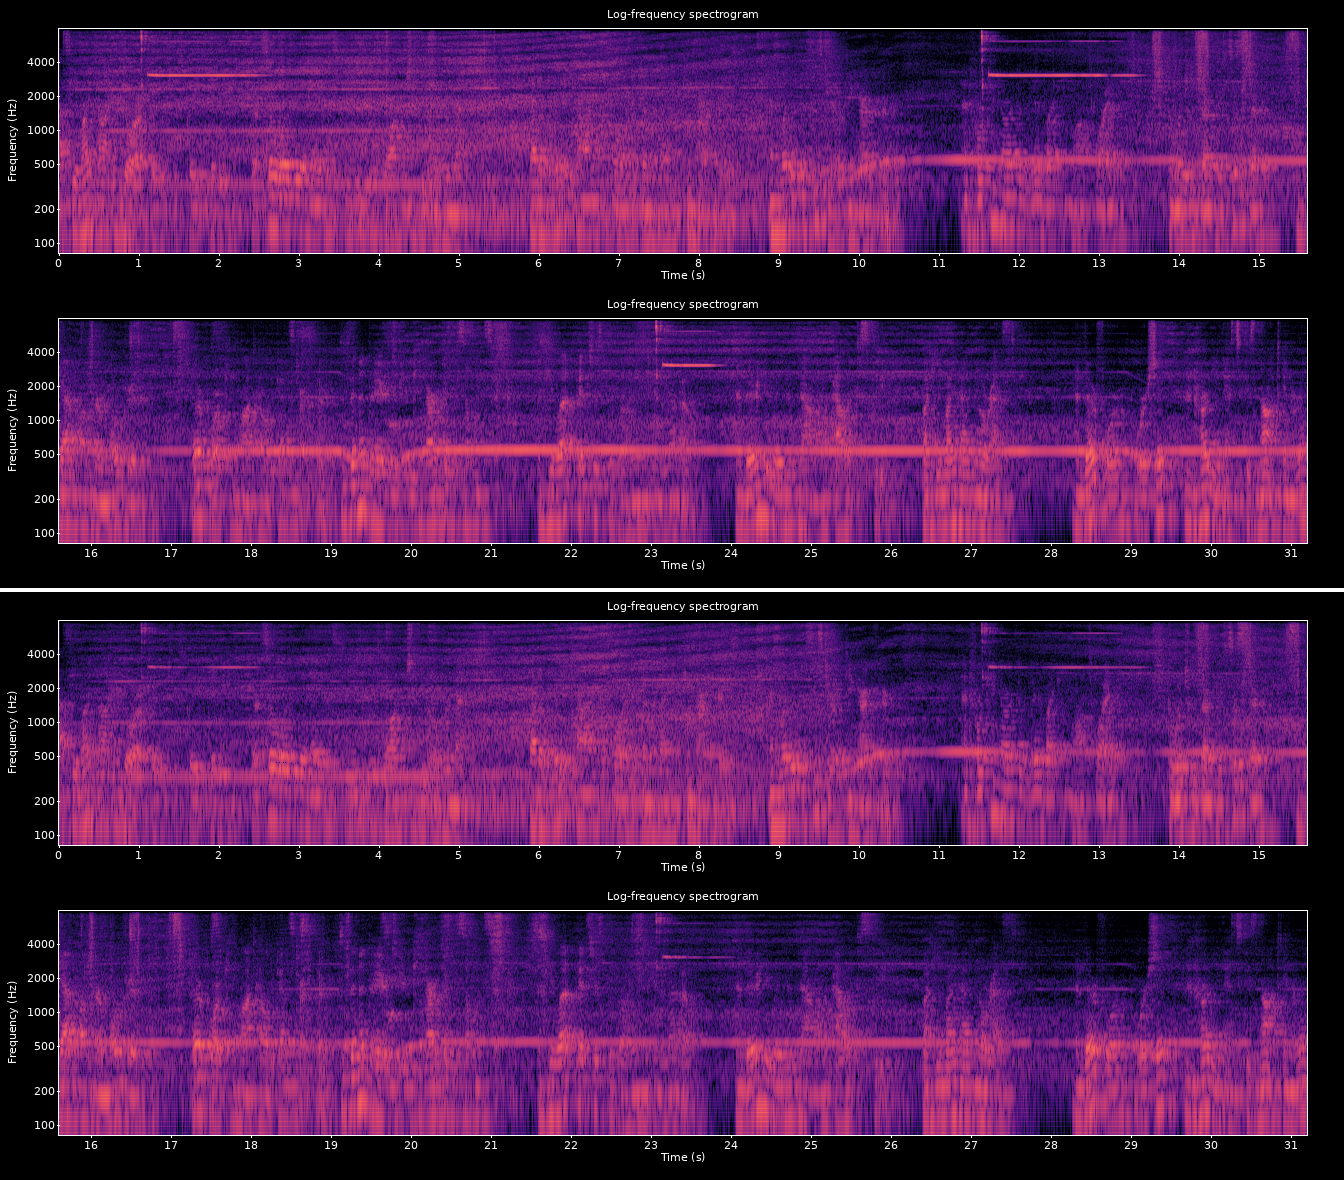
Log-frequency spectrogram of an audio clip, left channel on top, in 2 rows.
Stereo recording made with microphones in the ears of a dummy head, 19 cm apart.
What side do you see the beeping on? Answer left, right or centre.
left.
